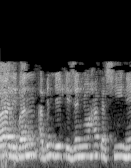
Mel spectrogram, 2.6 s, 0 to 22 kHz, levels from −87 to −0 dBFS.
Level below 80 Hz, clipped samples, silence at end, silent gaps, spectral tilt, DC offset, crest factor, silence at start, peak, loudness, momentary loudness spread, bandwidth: -48 dBFS; under 0.1%; 0 s; none; -9.5 dB/octave; under 0.1%; 12 dB; 0 s; -4 dBFS; -17 LUFS; 8 LU; 5.8 kHz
